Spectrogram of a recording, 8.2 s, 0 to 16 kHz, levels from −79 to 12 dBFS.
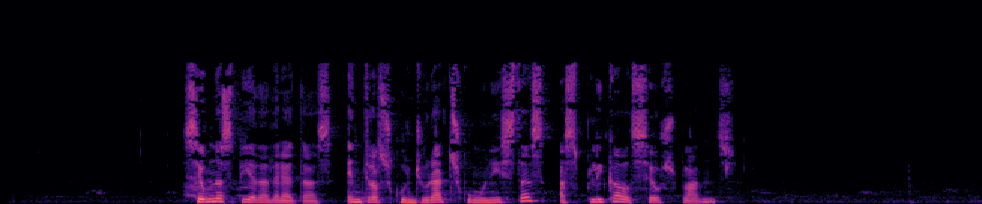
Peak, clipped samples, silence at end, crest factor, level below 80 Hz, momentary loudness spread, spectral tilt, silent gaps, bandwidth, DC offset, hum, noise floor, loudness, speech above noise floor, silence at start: -6 dBFS; under 0.1%; 2.1 s; 22 dB; -76 dBFS; 9 LU; -4 dB/octave; none; 11.5 kHz; under 0.1%; none; -67 dBFS; -25 LUFS; 42 dB; 1.55 s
